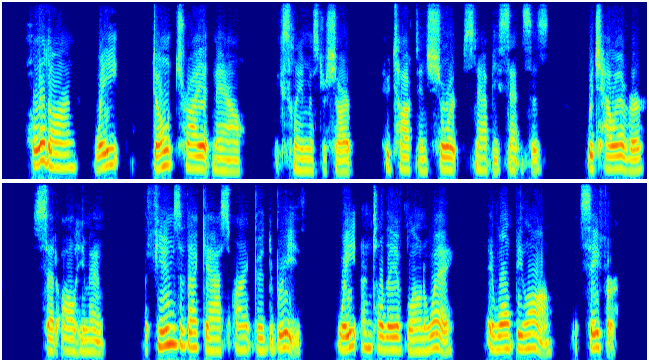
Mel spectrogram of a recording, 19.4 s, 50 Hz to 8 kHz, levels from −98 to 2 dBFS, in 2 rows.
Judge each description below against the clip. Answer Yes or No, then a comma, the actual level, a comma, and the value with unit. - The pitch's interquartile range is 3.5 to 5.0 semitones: Yes, average, 3.9 semitones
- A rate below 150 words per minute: Yes, slow, 135 wpm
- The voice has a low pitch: No, medium, 165 Hz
